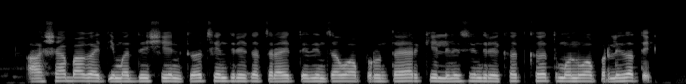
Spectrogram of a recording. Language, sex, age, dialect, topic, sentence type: Marathi, male, 31-35, Standard Marathi, agriculture, statement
